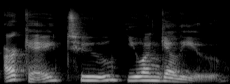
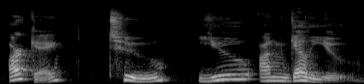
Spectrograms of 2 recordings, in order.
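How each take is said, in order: First: The phrase is said at normal speed. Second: The phrase is said slowly.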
